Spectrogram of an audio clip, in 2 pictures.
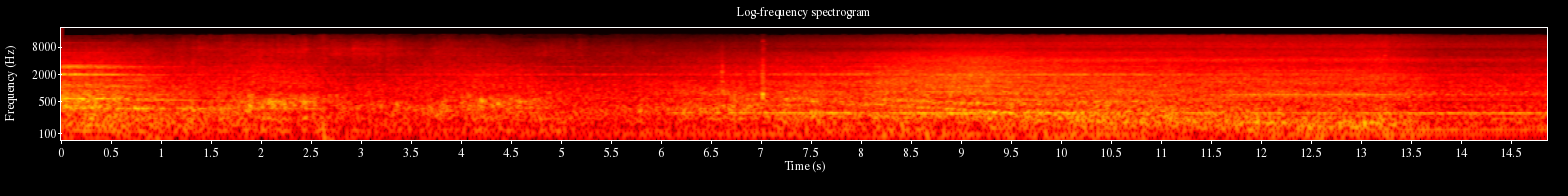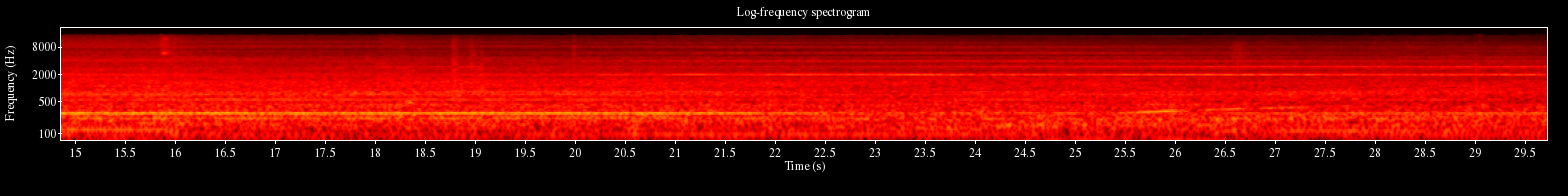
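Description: ÖBB class 4024 Talent electric multiple unit standing at the platform and then pulling away, its electric drive giving a steady hum and whine. A louder rush of noise comes around ten seconds in, and a short rising whine near the end.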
